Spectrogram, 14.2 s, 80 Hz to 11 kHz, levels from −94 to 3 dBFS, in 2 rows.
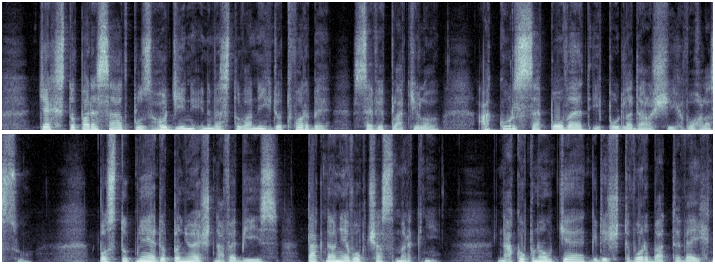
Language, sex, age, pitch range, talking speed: Czech, male, 40-59, 110-165 Hz, 135 wpm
